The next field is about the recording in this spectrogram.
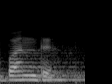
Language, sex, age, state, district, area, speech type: Maithili, female, 30-45, Bihar, Supaul, rural, read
